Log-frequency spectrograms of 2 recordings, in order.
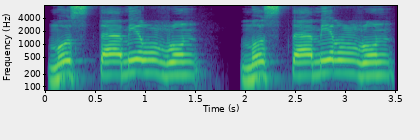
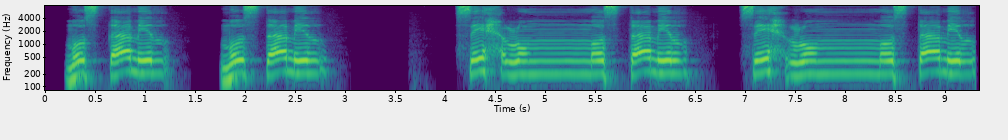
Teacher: रा के ऊपर जो तशदीद है इसे तो पढ़ेंगे, लेकिन रा के ऊपर जो 2 पेश हैं इन्हें ख़त्म कर देंगे। और ये जो लफ्ज़ है मुस्तमिर्रुन, वक्फ में ये पढ़ा जाएगा मुस्तमिर मुस्तमिर सिहरुम मुस्तमिर सिहरुम मुस्तमिर।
